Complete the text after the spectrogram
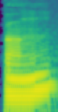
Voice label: "beng2", chinois; Cours de Chinois

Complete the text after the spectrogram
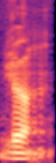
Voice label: "reng3", chinois; Cours-de-Chinois

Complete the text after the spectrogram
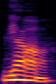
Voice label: "lia4", chinois; Cours-de-Chinois

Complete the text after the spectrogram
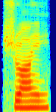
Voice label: "shuai1", chinois; Cours-de-Chinois

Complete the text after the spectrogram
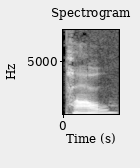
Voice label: "pao2", chinois; Cours de Chinois

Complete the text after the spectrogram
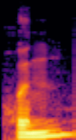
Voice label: "hun2", chinois; Cours-de-Chinois

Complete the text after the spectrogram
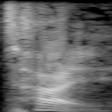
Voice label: "cai4", chinois

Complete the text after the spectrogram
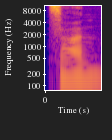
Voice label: "can1", chinois; Cours-de-Chinois

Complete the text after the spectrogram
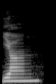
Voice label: "yang1", chinois; Cours-de-Chinois

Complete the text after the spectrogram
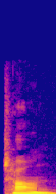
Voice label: "chang4", chinois; Cours-de-Chinois

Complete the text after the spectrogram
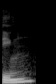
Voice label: "ding2", chinois; Cours de Chinois

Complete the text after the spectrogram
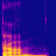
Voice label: "gan2", chinois; Cours de Chinois

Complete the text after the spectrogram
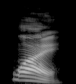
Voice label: "wai4", chinois; Cours de Chinois

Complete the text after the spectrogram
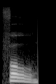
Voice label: "fou4", chinois; Cours-de-Chinois

